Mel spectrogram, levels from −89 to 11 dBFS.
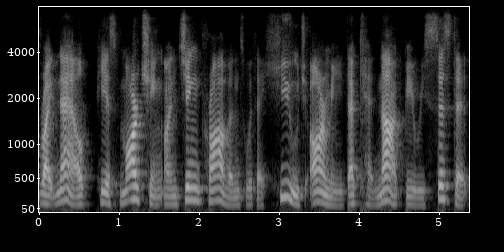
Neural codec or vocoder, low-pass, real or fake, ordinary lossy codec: codec, 16 kHz in and 24 kHz out, 1 kbps, XY-Tokenizer; 7.2 kHz; fake; Opus, 32 kbps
